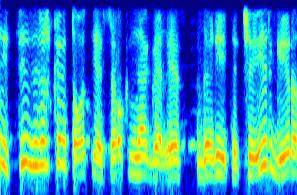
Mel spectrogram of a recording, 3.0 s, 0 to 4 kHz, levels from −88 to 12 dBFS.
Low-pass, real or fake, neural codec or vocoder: 3.6 kHz; fake; autoencoder, 48 kHz, 128 numbers a frame, DAC-VAE, trained on Japanese speech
